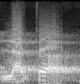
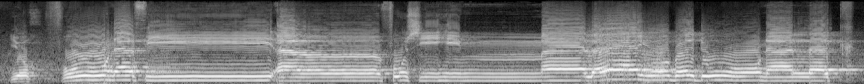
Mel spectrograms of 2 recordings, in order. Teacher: Bila jadi sukun aridi maka dia kena bunyi hamas sebab dia sukun lah kat situ.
